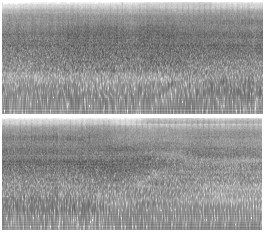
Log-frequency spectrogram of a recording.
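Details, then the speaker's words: Newly bought project car after gasket work and reassembly; fast steady idle then tone eases lower; blocking the idle air control valve hole with a finger brings it to normal idle; faulty idle air control valve needs replacing. "okay so let's set down to two that's a lot lower than it's ever idled before but you notice when i put my hole my finger in the hole for the idle air control valve it goes down even lower"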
